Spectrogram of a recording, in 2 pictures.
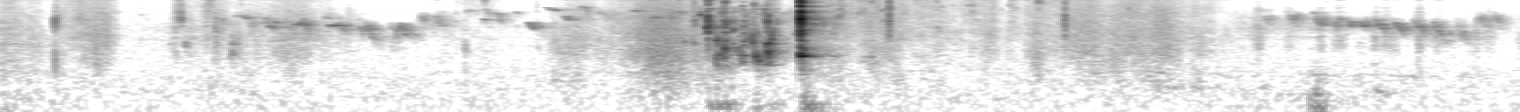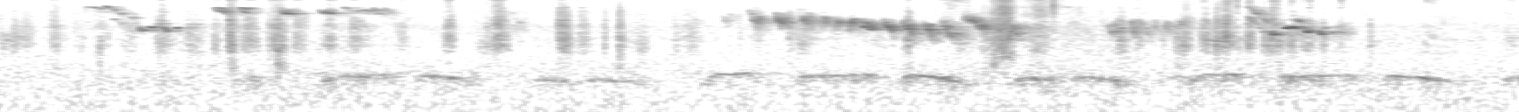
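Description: A bird singing outside in short falling phrases, repeated several times. About four to five seconds in comes a brief, louder rustling burst that ends in a sharp tap.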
